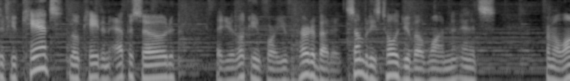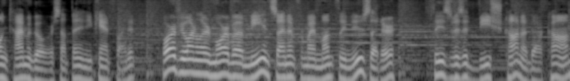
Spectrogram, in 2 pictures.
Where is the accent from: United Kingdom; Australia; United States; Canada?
Canada; Edmonton, Alberta; my hometown here in Edmonton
